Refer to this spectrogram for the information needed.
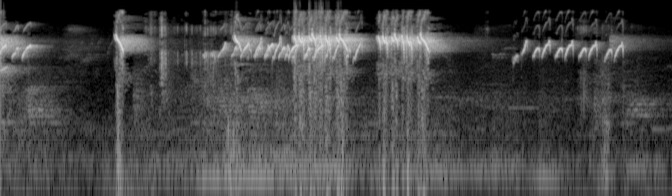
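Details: Minivets, known locally as mantenan or sepah, calling noisily as training material for songbirds. Loud, shrill, sizzling chatter builds up, then gives way to a quick run of short, rising, high-pitched whistled notes.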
